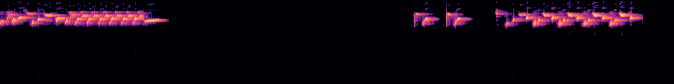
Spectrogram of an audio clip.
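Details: Goldfinch song with a cheerful, melodic character, given as bursts of rapid high twittering notes: a two-second phrase, a pause, then two short chirps and a longer tumbling twitter ending near eight seconds. Clean background, no other sounds.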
